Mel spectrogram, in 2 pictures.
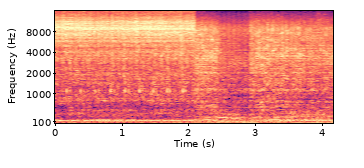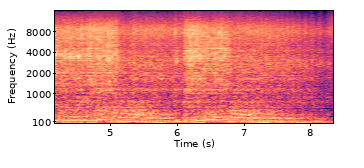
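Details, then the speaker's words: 1970 International 1200 pickup that sat 30 years, first running after ignition work: loud, uneven idle hunting and surging with a hissy background; carb float stuck, flooding fuel out the air vent; carb needs rebuilding. "Float stuck in the carb. We're just overflowing, dumping fuel out the air vent."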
